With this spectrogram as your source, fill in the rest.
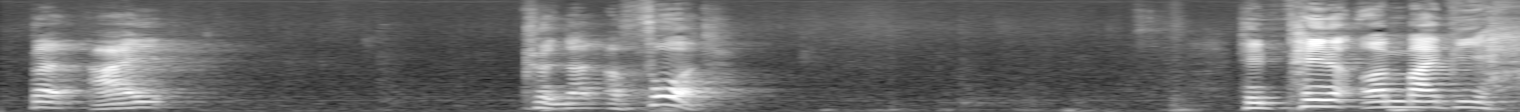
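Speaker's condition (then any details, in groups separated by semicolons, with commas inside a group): Cleft palate; congenital cleft palate, present from birth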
